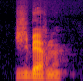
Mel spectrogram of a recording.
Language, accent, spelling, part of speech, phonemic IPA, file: French, France, giberne, noun, /ʒi.bɛʁn/, LL-Q150 (fra)-giberne.wav
- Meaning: cartridge box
